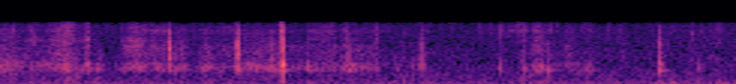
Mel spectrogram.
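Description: Footsteps on a paved sidewalk: a quick, irregular run of hard taps.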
